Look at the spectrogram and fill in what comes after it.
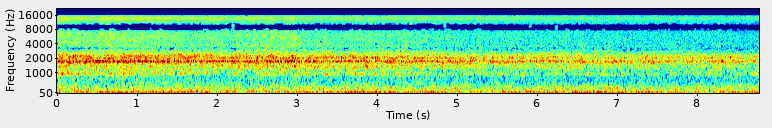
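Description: Turkey burger patty sizzling in a frying pan just after being flipped onto its raw side: a steady hiss that slowly fades.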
